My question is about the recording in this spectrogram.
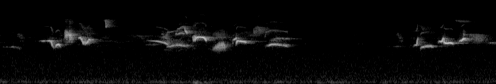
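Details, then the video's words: In a peaceful rural yard, songbirds give busy runs of high, sharp chirps and twitters, falling quiet for about a second before another burst of bright tweeting starts. "Enjoying the Beautiful Sounds of Birds Chirping in the Country"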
